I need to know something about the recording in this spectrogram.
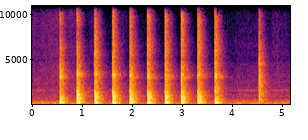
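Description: A steady series of about ten sharp hammer blows, evenly spaced and fairly loud, followed by a short pause and one final strike. No one speaks.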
